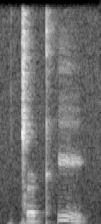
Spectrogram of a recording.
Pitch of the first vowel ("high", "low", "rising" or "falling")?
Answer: low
